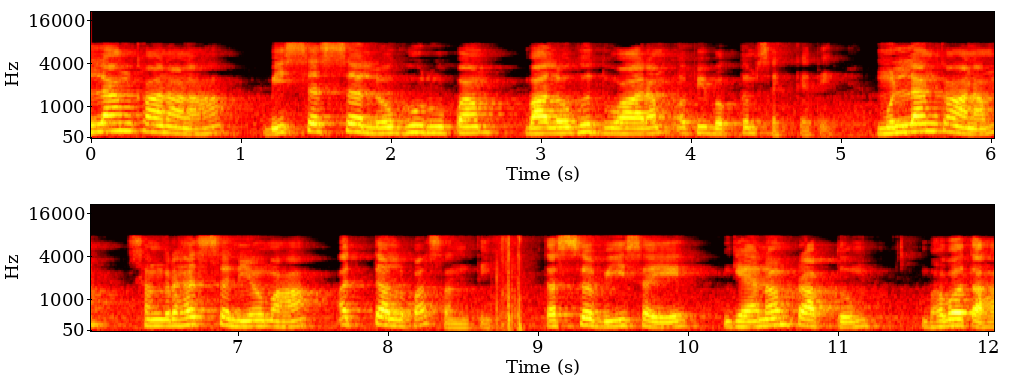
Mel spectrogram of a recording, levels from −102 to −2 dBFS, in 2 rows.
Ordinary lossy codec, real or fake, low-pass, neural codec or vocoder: none; real; none; none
